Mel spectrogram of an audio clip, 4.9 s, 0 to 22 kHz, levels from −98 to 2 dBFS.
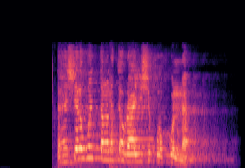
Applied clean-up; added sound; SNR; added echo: neural separator model SepFormer DNS4.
